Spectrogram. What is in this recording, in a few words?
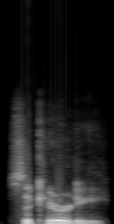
"security", American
